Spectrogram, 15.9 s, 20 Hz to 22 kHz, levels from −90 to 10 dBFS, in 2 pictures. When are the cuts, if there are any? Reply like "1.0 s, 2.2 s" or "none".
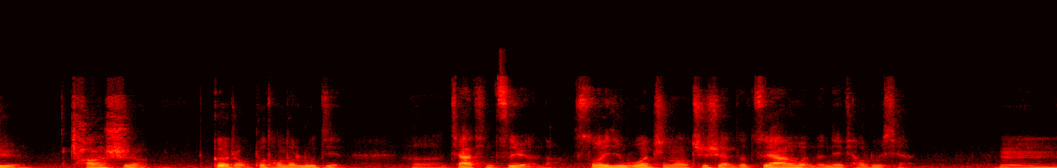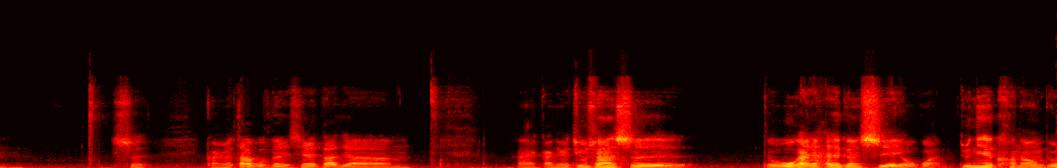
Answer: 3.0 s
